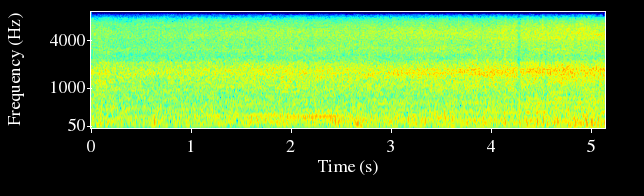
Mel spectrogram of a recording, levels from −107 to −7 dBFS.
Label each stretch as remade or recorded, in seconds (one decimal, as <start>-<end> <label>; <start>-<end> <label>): 0.0-2.3 remade; 2.3-2.9 recorded; 2.9-3.5 remade; 3.5-4.6 recorded; 4.6-5.1 remade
